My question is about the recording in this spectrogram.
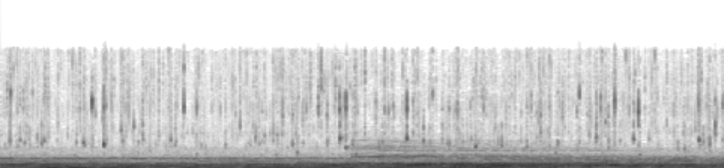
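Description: Ambient music of sustained, steady chords, the lower notes shifting about four seconds in, over a faint trickle and drip of creek water.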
